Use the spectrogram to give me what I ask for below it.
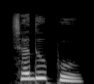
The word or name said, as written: ಚದುಪು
